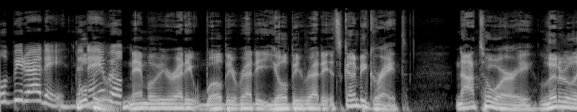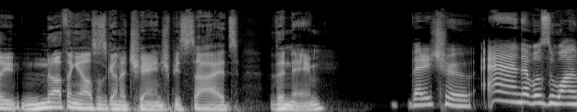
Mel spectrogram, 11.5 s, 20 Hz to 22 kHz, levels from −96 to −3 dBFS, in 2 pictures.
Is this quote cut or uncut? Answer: cut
